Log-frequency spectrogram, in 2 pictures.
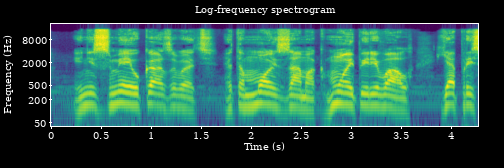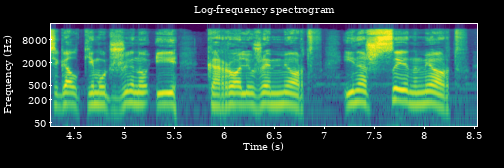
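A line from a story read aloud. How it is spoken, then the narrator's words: Desperate shout. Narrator (Russian): В отчаянии выкрикнула Лилиад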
